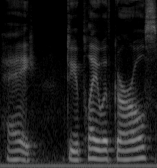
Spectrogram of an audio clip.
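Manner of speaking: creepy, soft, low, quiet murmur. Retelling what a man said as he passed her, imitating a creepy, soft voice. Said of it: "very creepily, very softly said".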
